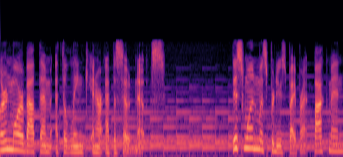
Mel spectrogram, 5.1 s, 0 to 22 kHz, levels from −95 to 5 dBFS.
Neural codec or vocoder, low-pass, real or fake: none; 7.2 kHz; real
